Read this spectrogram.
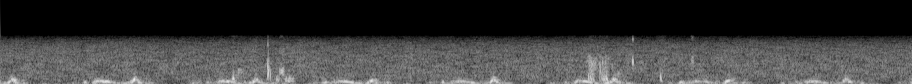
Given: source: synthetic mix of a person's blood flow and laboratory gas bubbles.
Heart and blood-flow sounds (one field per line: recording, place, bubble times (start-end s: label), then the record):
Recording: Doppler ultrasound of blood flow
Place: precordium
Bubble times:
2.30-2.46 s: bubbles
2.64-2.98 s: bubbles
5.84-6.23 s: bubbles
6.29-6.37 s: bubbles
6.56-6.66 s: bubbles
6.90-6.96 s: bubbles
From the record:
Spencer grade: 2 (many but less than half of the cardiac periods contain bubble signals, singularly or in groups)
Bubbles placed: anywhere in the cardiac cycle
